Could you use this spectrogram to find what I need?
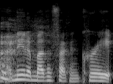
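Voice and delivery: ordinary talk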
